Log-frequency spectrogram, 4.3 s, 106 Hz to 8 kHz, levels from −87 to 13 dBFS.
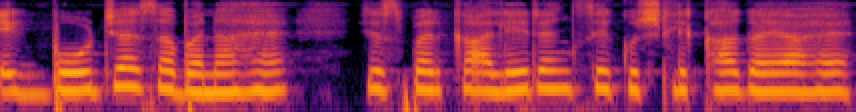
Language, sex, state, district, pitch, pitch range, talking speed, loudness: Hindi, female, Uttar Pradesh, Lucknow, 250 Hz, 240-260 Hz, 180 wpm, -14 LUFS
